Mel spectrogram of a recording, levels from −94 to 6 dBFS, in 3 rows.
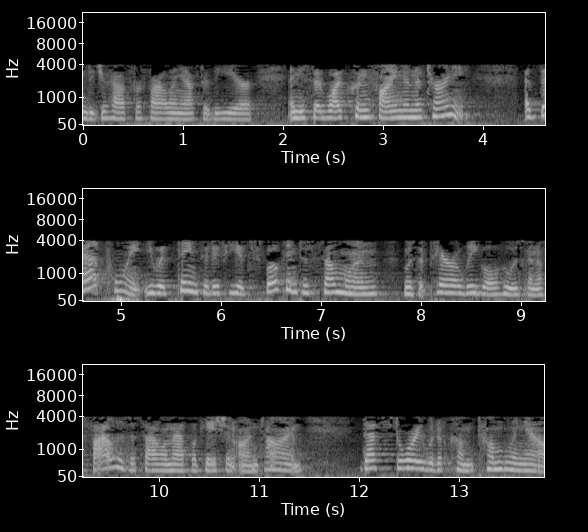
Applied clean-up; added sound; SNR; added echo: none; none; none; none.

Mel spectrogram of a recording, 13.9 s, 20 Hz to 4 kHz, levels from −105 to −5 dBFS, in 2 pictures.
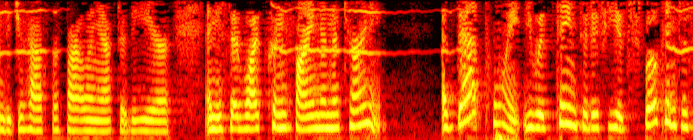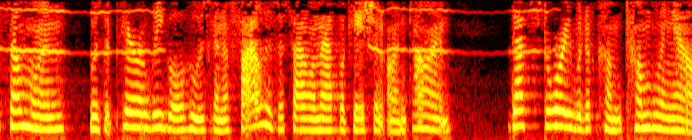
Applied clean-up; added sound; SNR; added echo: neural mask model RNNoise.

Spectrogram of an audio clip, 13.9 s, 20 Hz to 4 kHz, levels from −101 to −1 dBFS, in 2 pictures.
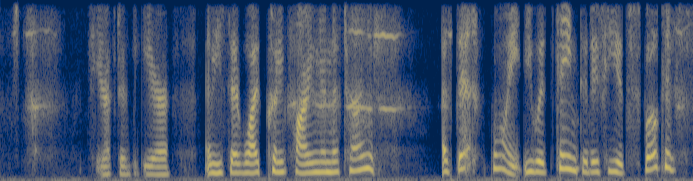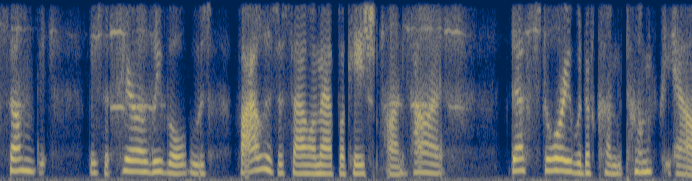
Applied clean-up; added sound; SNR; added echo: neural diffusion model UNIVERSE++.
